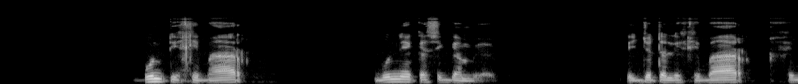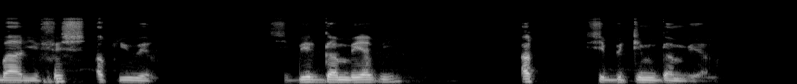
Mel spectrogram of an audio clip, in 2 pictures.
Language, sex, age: Wolof, male, 25-35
